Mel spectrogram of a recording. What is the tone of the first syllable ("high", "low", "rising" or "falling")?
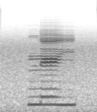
high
